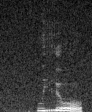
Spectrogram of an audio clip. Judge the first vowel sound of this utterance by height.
high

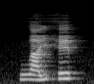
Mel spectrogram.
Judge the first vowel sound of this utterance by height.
low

